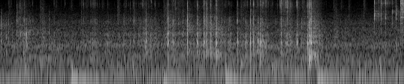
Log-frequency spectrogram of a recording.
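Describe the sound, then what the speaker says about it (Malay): Plastic packaging around a backlight lamp crinkles and rustles up close during unboxing, with irregular crackling bursts and a few sharper snaps, steady throughout with no talking. "Sebenarnya bila kita unboxing ni, bunyi plastik ni dia rasa"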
